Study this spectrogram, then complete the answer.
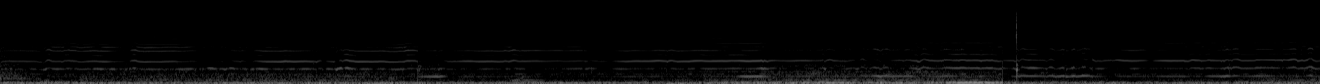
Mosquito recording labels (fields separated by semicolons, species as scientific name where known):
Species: Culex quinquefasciatus; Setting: cup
